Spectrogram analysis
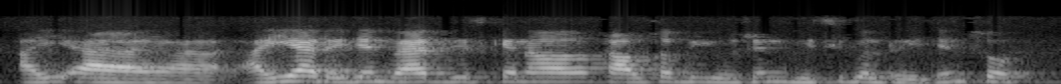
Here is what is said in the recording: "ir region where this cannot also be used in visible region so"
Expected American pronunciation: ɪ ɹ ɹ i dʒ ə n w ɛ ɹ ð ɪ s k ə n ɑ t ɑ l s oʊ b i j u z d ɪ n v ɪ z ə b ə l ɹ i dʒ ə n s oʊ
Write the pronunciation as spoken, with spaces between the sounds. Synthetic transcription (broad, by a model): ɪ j ɹ i dʒ ə n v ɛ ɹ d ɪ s k ə n ɑ t ɑ l s oʊ b i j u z ɪ n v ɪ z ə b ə l ɹ i dʒ ə n s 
